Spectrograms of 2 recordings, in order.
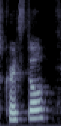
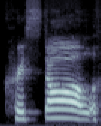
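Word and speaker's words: Cristall: I keep mispronouncing him as Crystal, just like yours is Matevi. It's Matvey. It's Cristal. I keep yelling at myself.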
